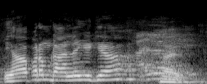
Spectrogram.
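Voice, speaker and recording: Young guy teaching maths, high voice, slow and repeating stuff, scolds the kids, classroom chatter behind. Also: sing-song, muffled recording. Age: 20s. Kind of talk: classroom lesson. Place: classroom with students. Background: students in the room.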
